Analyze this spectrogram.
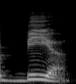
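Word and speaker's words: Bier: similar but completely different i e i e will be pronounced like a long slow e like for example in Chi another German the tong a few more examples for this sound would be Li to love or beer beer is beer and this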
